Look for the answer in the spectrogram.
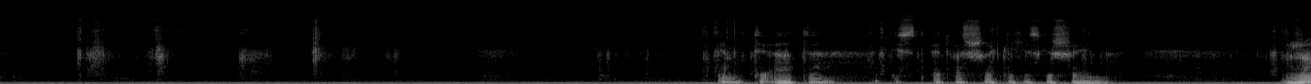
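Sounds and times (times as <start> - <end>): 
pen scratching on paper while drawing a lily: 0.8 - 1.8, 2.4 - 4.0, 5.9 - 11.1, 11.8 - 13.1
speech: 7.2 - 11.2, 12.8 - 13.1.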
